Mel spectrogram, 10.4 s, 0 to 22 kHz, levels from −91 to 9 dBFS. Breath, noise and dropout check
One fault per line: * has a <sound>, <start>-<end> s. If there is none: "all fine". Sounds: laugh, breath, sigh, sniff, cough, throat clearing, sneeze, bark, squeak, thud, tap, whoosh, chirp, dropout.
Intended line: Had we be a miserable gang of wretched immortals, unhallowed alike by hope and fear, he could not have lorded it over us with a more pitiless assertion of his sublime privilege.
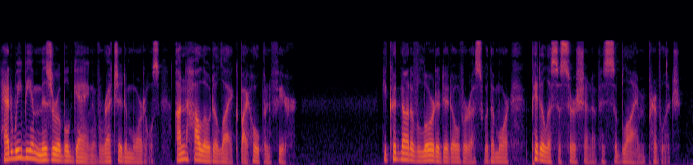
all fine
